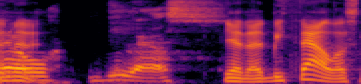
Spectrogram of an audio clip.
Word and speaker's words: Thallus: Yeah, that'd be Thallus, not Thalius. There's no I.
